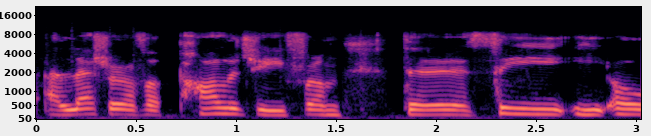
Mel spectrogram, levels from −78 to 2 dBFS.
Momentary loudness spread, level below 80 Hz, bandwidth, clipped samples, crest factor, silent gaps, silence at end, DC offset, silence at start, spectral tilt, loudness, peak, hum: 4 LU; -60 dBFS; 9.4 kHz; under 0.1%; 14 dB; none; 0 s; under 0.1%; 0.05 s; -3.5 dB/octave; -22 LUFS; -8 dBFS; none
